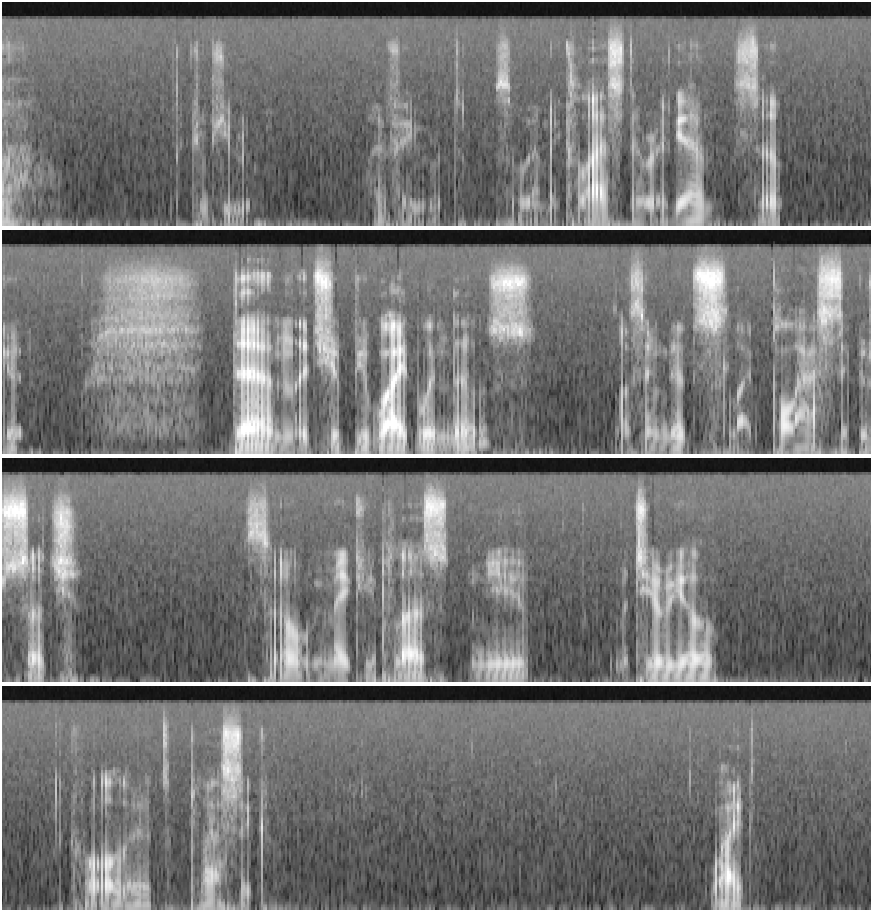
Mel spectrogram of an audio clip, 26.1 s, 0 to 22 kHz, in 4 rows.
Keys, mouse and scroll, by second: 0.1 Tab, 0.5 a, 0.9-2.0 drag, 2.0 l, 4.4-5.6 drag, 5.6 Tab, 10.8 middle click, 11.5 middle click, 13.0 middle click, 13.3 middle click, 15.1-19.2 drag, 19.9-26.0 drag.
